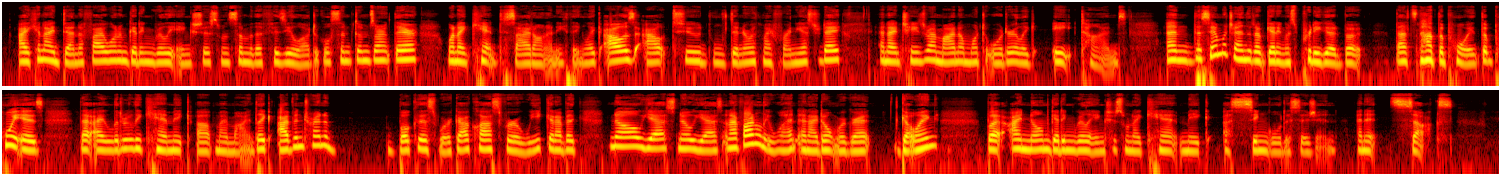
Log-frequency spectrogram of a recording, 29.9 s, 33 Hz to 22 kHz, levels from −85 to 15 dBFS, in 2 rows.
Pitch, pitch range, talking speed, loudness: 220 Hz, 210-240 Hz, 230 wpm, -20 LUFS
